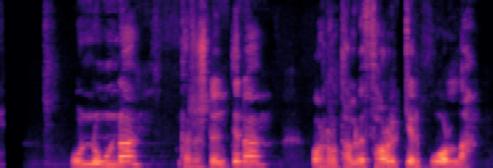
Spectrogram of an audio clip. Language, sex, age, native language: Icelandic, male, 40-49, Icelandic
